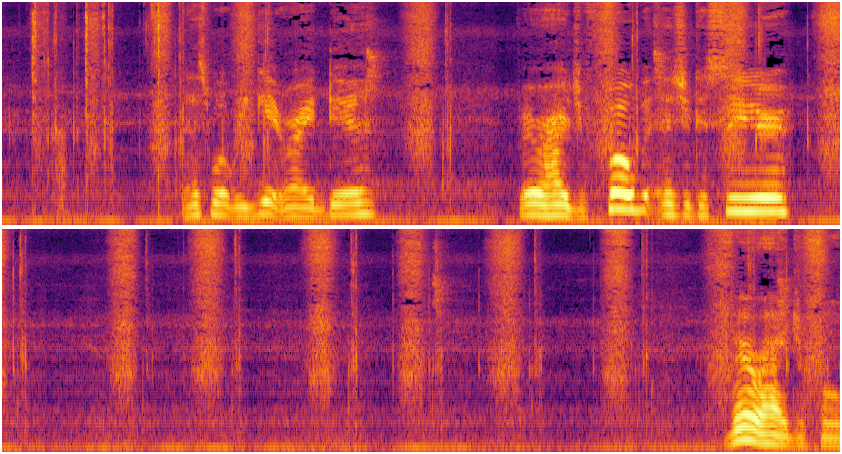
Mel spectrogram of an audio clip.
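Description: A spray bottle squirts water in quick, repeated bursts.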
